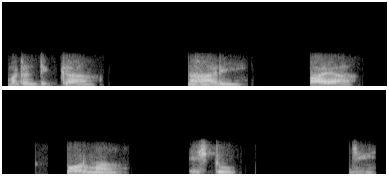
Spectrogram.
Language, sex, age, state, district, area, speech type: Urdu, male, 18-30, Delhi, South Delhi, urban, conversation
